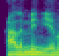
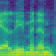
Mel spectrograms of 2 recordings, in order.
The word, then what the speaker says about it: aluminium: Teller also advocated for putting a cloud of aluminium, I should say aluminum for your American listeners. – No, please say aluminium. It's actually the proper way to say it.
